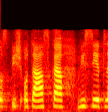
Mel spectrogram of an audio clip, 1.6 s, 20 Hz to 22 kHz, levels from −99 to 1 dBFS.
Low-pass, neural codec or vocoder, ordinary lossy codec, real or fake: 7.2 kHz; codec, 16 kHz, 0.5 kbps, X-Codec, HuBERT features, trained on LibriSpeech; MP3, 48 kbps; fake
